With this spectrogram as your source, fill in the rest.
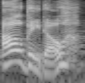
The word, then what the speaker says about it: Albedo: This is specifically, I'm assuming beta, oh not beta, albedo. Forgot a little syllable there.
